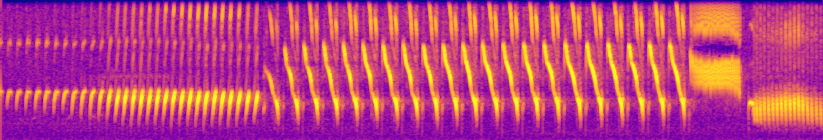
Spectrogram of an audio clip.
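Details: Canary training song used to lure young or silent canaries into singing: a long steady high whistle, then a fast rolling run of rising chirps that ends in a short buzzy note and one falling whistle.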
